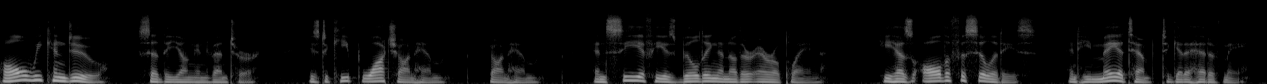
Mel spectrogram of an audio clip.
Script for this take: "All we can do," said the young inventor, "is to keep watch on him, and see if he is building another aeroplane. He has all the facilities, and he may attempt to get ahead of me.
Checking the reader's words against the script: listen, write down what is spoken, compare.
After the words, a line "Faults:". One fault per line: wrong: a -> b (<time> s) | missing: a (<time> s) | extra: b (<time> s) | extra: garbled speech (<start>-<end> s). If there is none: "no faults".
"All we can do," said the young inventor, "is to keep watch on him on him, and see if he is building another aeroplane. He has all the facilities, and he may attempt to get ahead of me.
Faults:
extra: on him (4.9 s)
